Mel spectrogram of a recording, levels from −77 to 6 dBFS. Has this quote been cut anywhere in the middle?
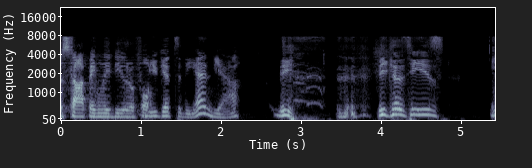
yes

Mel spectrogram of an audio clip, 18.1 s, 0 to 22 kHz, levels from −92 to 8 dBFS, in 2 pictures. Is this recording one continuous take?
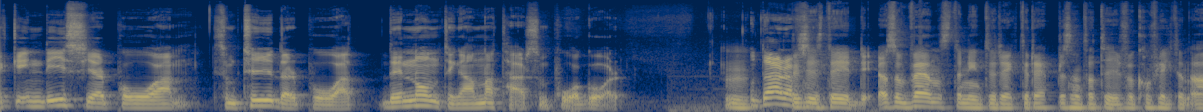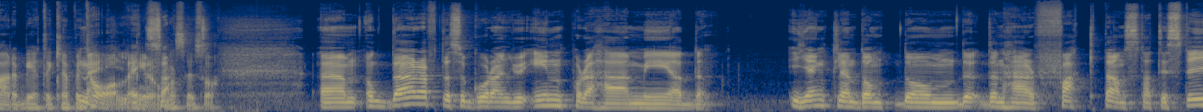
no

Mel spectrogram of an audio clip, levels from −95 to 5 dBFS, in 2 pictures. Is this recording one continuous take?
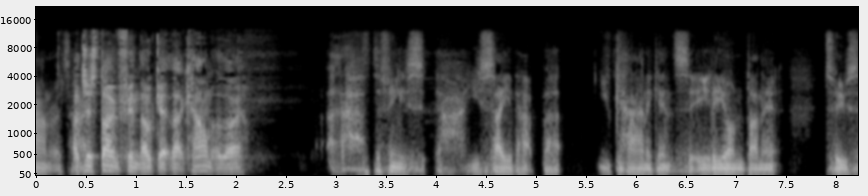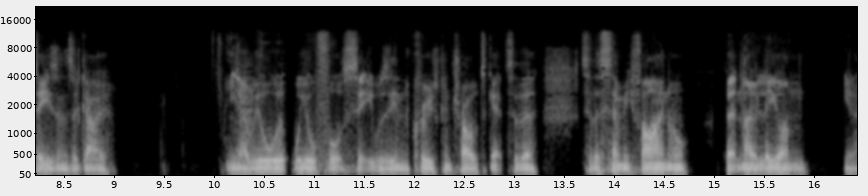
no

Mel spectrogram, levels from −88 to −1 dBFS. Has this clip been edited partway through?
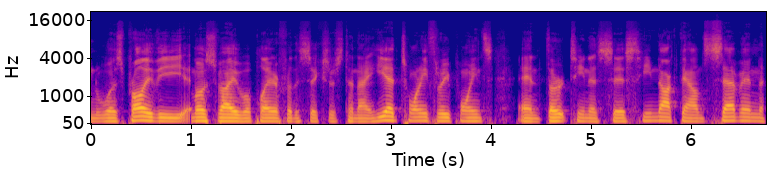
yes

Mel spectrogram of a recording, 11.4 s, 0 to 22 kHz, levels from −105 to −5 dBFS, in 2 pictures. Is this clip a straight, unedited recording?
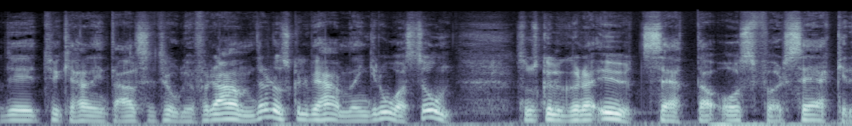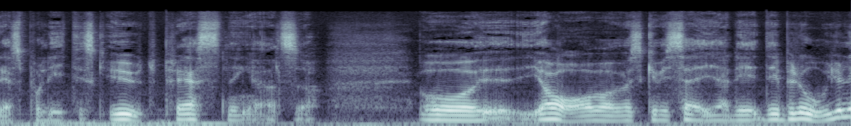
yes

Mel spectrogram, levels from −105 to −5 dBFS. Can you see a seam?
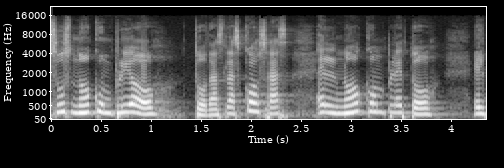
yes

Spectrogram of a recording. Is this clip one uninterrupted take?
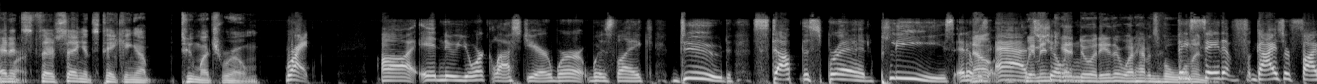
no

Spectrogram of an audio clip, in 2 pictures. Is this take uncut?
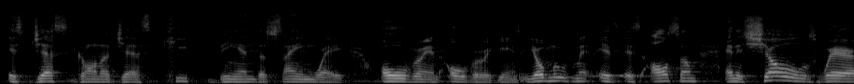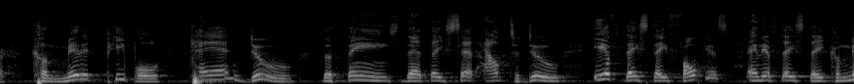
no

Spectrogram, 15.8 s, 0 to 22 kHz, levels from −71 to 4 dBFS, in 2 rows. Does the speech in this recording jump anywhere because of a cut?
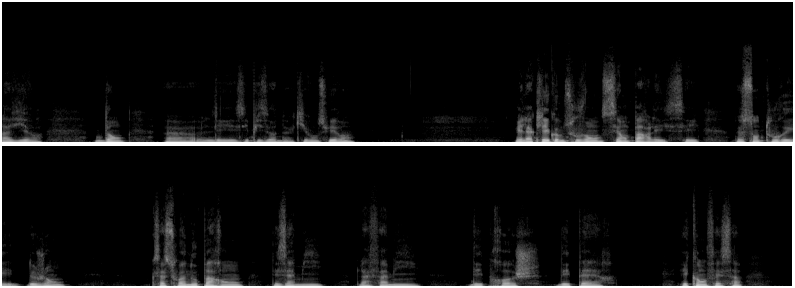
yes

